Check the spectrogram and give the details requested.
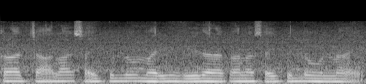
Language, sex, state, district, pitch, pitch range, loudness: Telugu, male, Telangana, Hyderabad, 140 Hz, 135-145 Hz, -13 LUFS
